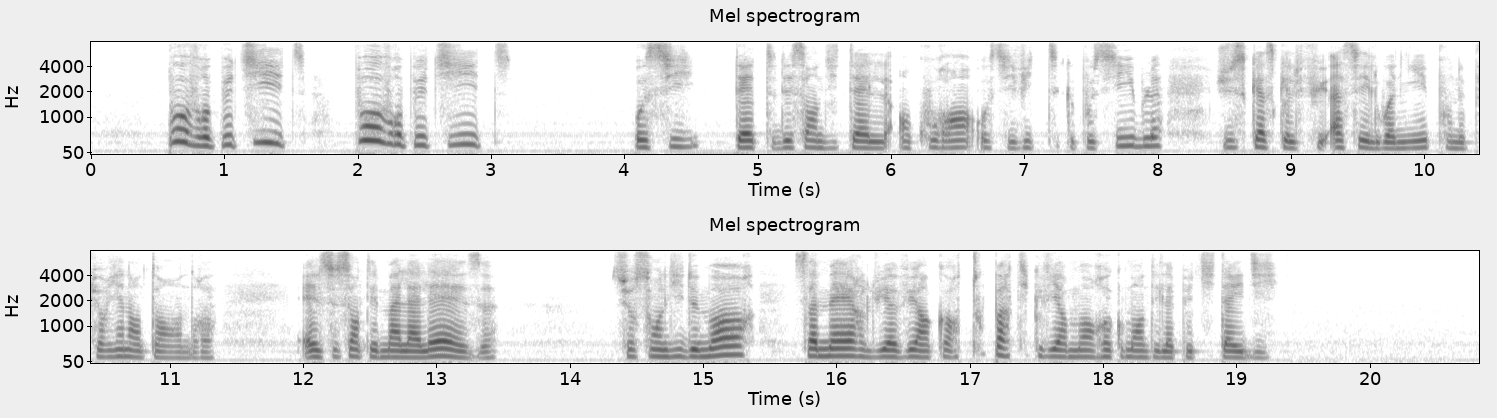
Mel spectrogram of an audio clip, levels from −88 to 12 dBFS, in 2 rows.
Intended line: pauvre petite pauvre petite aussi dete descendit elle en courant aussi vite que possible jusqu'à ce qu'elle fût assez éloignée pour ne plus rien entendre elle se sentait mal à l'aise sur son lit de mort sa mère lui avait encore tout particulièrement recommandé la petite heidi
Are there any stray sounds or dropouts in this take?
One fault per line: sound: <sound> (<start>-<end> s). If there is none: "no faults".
no faults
